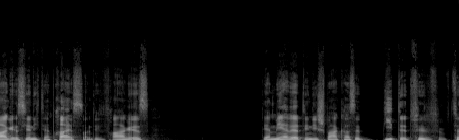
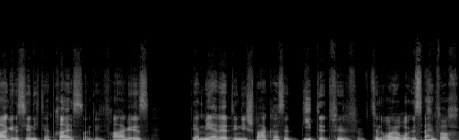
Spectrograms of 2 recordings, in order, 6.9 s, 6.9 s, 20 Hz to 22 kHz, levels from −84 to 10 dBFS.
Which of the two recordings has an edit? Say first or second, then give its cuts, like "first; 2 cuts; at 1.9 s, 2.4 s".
second; 2 cuts; at 2.4 s, 4.4 s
